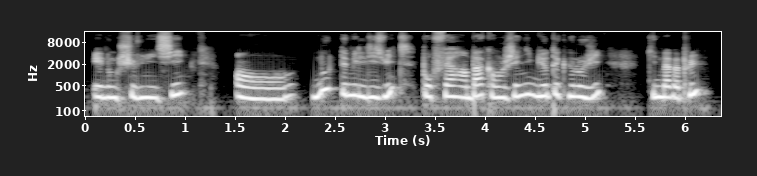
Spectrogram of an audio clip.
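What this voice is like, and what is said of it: French-from-France accent. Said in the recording (French): “comme vous pouvez l'entendre à mon accent, je suis française”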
